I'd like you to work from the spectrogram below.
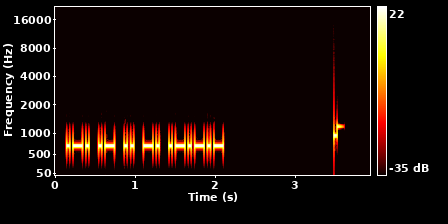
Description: Morse code, heard as a keyed tone, about 29 wpm, 700 Hz. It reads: RAIN.
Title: Sentences from Top 1000 Words - Review Part 3 - 30wpm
